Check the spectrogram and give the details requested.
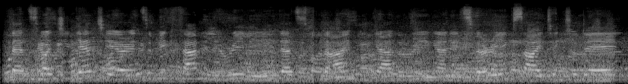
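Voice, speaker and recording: A woman's voice: a little high, fairly even intonation, moderate pace. A woman at a conference speaking to camera in an upbeat, casual way. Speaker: conference participant. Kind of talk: enthusiastic casual remarks to camera. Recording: crowd in a large hall.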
